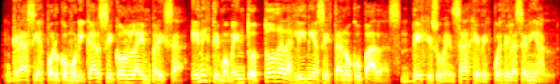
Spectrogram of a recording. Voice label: Spanish Latin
